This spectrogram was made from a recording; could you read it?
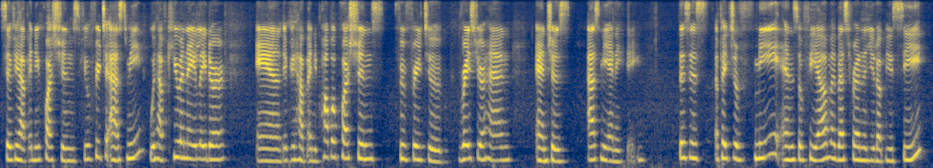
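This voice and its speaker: A nineteen-year-old woman presents herself to a workshop crowd. Her voice sits a little high. She talks in a quick, informal way. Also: fairly even intonation, a little mellow. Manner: quick, informal self-introduction. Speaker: workshop speaker. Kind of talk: presenting to a live audience.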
